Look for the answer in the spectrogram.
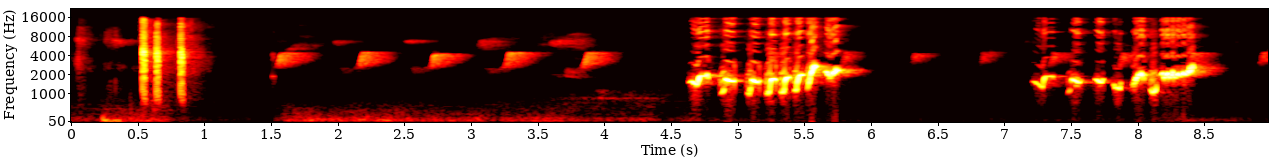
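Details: White-rumped shama singing, meant to stir a silent shama to answer. Soft high notes repeat about every half second, then two loud bursts of rapid, slightly rising whistled notes with sharp overtones.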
